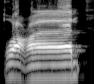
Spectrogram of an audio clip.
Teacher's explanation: علی طا زبر طا، عین الف زبر ع، طع طوا جو ہے یہ حروف مستعلیہ میں سے ہے، اس کو ہم نے موٹا کر کے پڑھنا ہے، اور الف سے پہلے زبر ہے، حروف مدہ ہے، ایک الف کے برابر کھینچ کر پڑھیں گے۔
